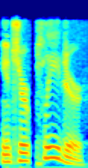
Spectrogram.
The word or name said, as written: interpleader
